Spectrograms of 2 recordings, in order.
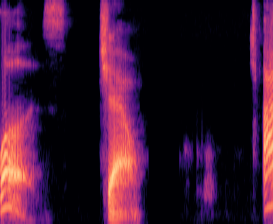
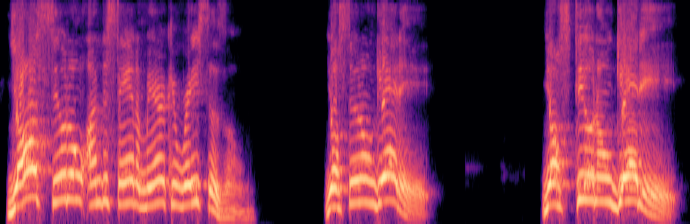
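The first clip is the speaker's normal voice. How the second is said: scolding, rising to a shout; 6 semitones higher than usual. Real, not acted. Streamer scolding the viewers, rising to a shout. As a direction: build from firm to a shout.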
